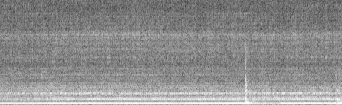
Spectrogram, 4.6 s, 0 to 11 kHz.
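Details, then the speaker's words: Lucca La Salle dual boiler espresso machine after a full service and tune-up. The steam boiler was drained to zero and is refilling and rebuilding pressure in 20 amp mode. A steady mid-pitched pump hum with one brief click; normal refill. "so now that we're cleared the steam boiler is all way at zero I'm looking at it go back right now um we're going to see it crank all the way back"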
